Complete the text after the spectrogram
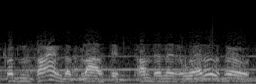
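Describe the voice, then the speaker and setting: An actor playing an idle, sulky young son of a middle-class family in a 1940s radio drama, flippant and drawling. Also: male voice, mid-range voice, expressive, a little slow, over loud music, lightly acted. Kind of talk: 1940s radio suspense acting. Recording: dull, noisy 1940s radio recording.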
